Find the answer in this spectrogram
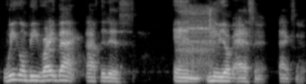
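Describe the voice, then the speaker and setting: A man's voice: medium pitch, a little slow. A male podcast host on a video call, chatting casually and teasing his co-hosts. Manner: playful, teasing banter. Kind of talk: casual sports chat.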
